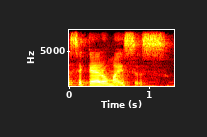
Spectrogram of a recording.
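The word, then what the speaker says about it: Saccharomyces: आपने इसमें एग्जाम्पल करना है सेकेरोमाइसिस या सेक्रोमाइसिस, कुछ भी प्रोनाउंस कर सकते हैं आप।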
